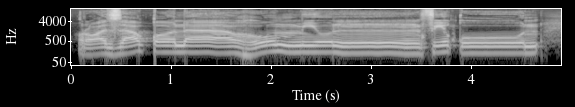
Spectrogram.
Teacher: میم ساکن ہے، اس کو اظہار کے ساتھ پڑھنا ہے، یہاں پر رکنا نہیں ہے۔ ہم ینفقون، جبکہ اگلا جو نون ہے نون کے اوپر غنہ کرنا ہے۔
